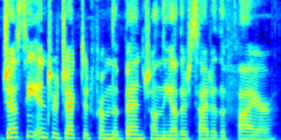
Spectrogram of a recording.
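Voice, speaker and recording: A woman's voice: medium pitch, fairly quick, clean tone. A woman reading scripted story narration as the narrator of an audio drama.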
